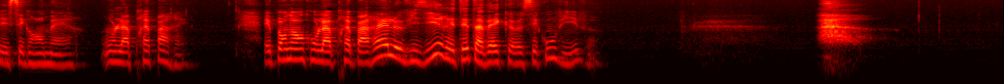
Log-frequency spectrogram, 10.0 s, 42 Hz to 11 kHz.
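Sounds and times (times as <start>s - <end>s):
woman sighing: 8.2s - 9.0s.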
